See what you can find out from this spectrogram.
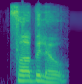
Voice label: "furbelow", Indian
